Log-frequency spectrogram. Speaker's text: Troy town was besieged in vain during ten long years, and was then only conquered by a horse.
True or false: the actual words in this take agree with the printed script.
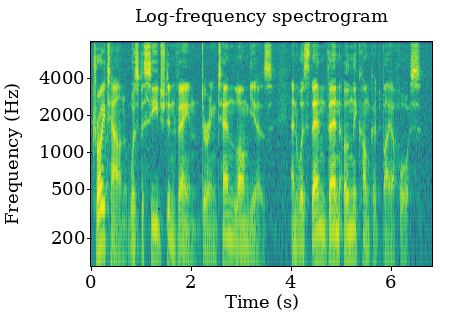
false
